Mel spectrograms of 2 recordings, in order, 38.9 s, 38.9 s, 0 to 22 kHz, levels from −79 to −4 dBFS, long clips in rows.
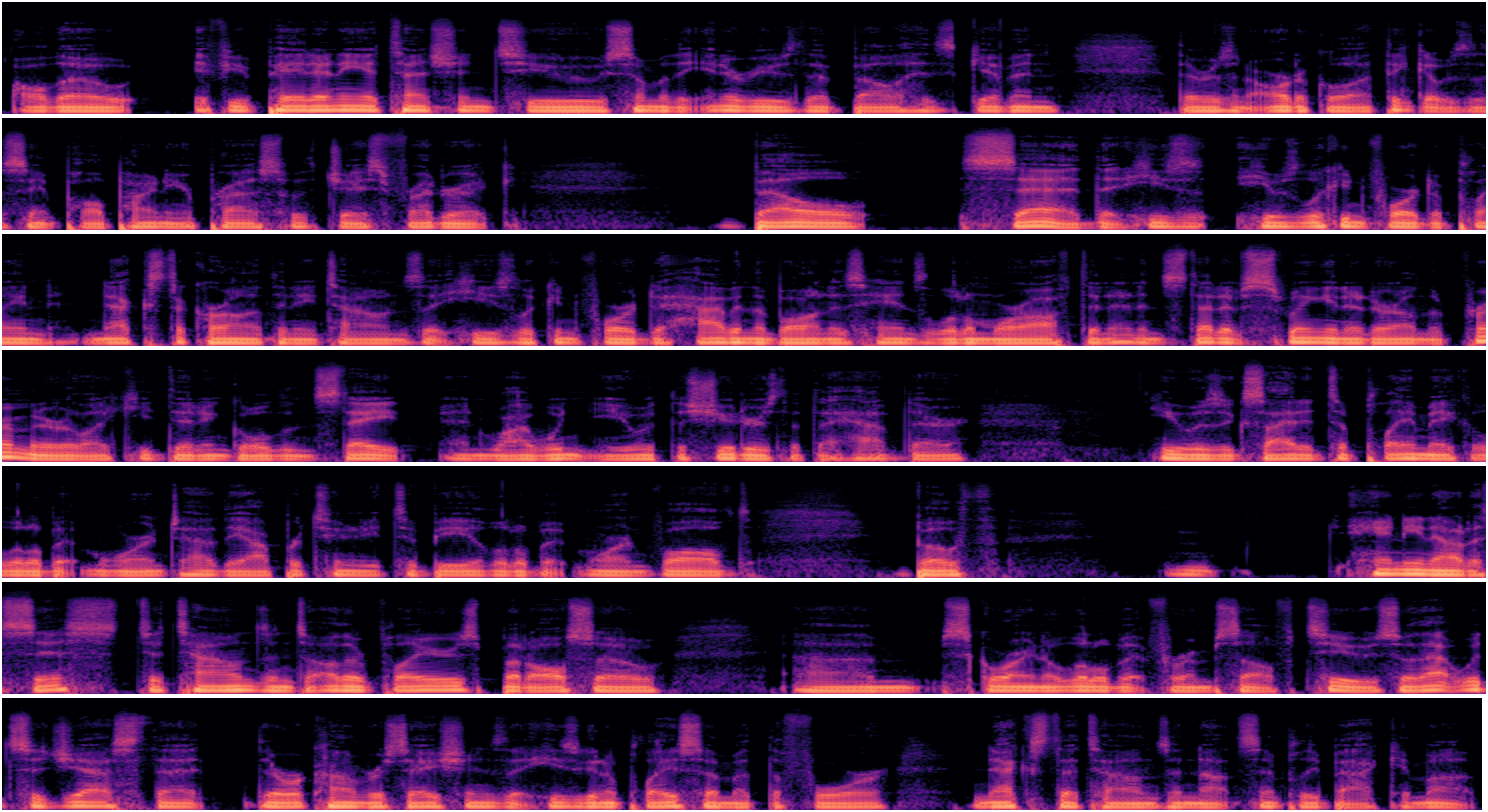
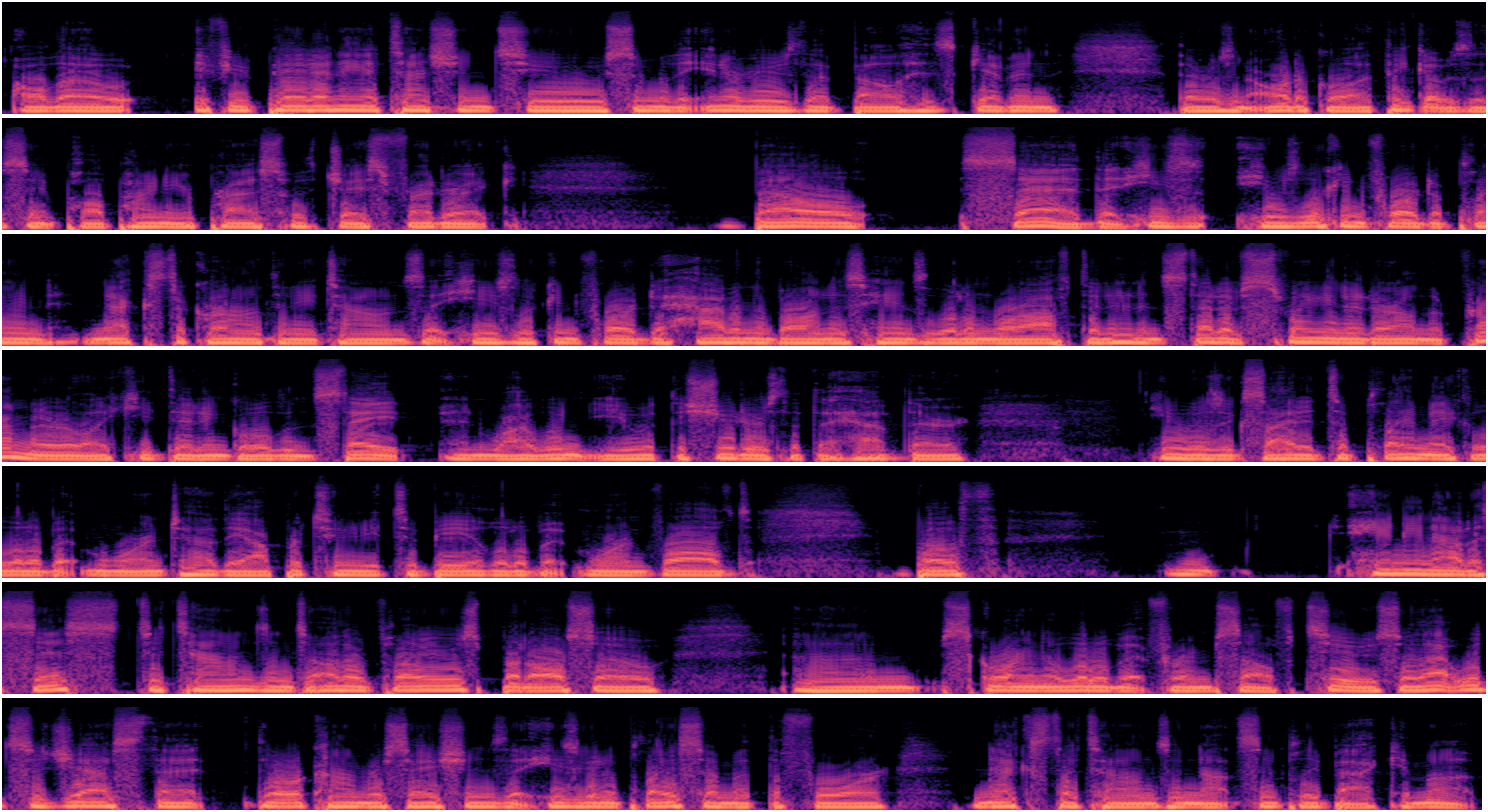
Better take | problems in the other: first | distortion; heavy; 7 dB below the speech

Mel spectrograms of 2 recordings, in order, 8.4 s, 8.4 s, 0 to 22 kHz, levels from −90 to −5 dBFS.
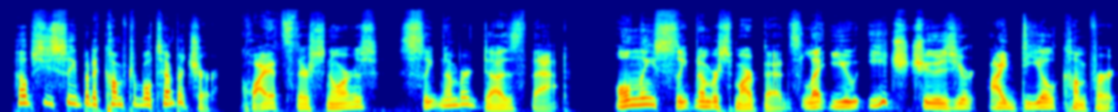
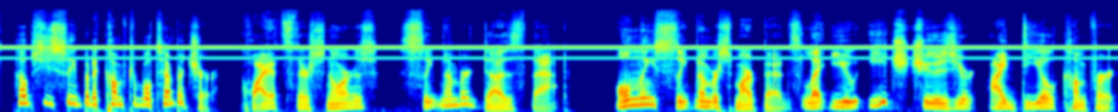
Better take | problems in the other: first | high-pitched whine; loud; throughout; 4.5 kHz, 9 dB below the speech

